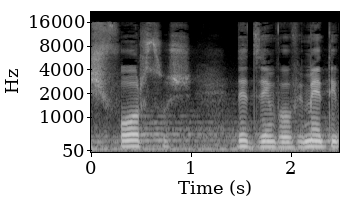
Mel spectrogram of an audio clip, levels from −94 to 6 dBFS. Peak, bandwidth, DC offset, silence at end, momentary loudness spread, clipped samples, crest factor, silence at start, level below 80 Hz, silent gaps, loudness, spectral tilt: -6 dBFS; 16.5 kHz; under 0.1%; 0 s; 13 LU; under 0.1%; 14 dB; 0 s; -48 dBFS; none; -21 LUFS; -5 dB/octave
